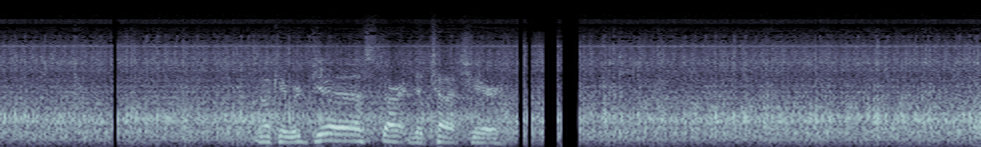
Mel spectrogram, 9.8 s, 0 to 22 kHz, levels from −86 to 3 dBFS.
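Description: At 1.13 s the sound abruptly drops out for about 43 ms, cut off by a 3 ms fade, and at 5.18 s it breaks into several short holes scattered across about 0.6 s, ending at 5.83 s, with 384 ms missing in total and the longest gap 171 ms. This is a digital broadcast dropout: the receiver lost the signal or got corrupted frames and muted until valid ones returned. The gaps point to one lost frame, then about nine, and that audio is gone.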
